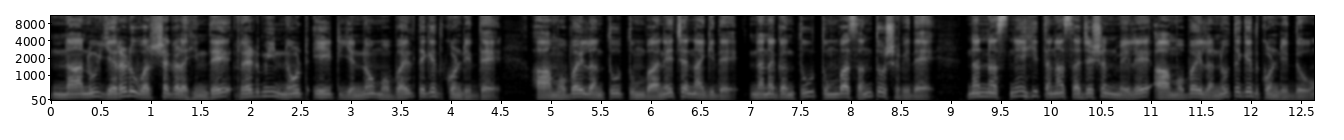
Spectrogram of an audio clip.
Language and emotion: Kannada, neutral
